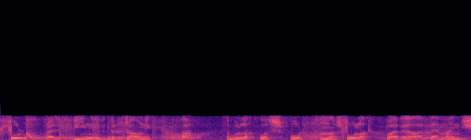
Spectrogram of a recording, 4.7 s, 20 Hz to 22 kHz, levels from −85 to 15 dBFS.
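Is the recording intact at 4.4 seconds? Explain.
No. The stretch from 4.22 to 4.46 s shows sound chopped by the voice detector. The sender's voice activity detector likely toggled between transmitting and muting more than once. About 120 ms of the signal was replaced by comfort noise of the kind standard call systems generate. The sound has holes where it was cut, which makes the passage choppy.

The same moment also carries gain pumping, present throughout the clip. The likely cause is input gain set far too high, with a fast limiter or compressor clamping it on each loud sound. The gain swings around 10 dB. That squashes the dynamics, bringing loud and soft parts closer in level.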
